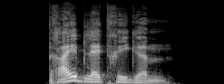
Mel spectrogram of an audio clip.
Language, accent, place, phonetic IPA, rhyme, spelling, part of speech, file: German, Germany, Berlin, [ˈdʁaɪ̯ˌblɛtʁɪɡəm], -aɪ̯blɛtʁɪɡəm, dreiblättrigem, adjective, De-dreiblättrigem.ogg
- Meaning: strong dative masculine/neuter singular of dreiblättrig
